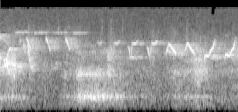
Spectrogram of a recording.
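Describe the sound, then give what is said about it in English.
A willow warbler sings a quick, continuous run of high, sweet whistled notes, many sliding downward, against a faint outdoor background with no one talking. “Willow warbler there.”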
